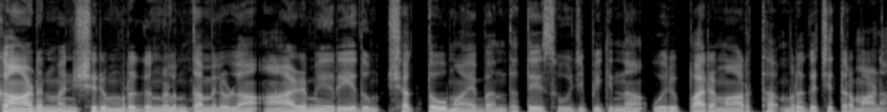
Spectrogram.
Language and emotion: Malayalam, neutral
